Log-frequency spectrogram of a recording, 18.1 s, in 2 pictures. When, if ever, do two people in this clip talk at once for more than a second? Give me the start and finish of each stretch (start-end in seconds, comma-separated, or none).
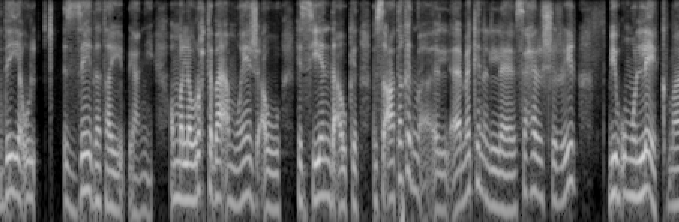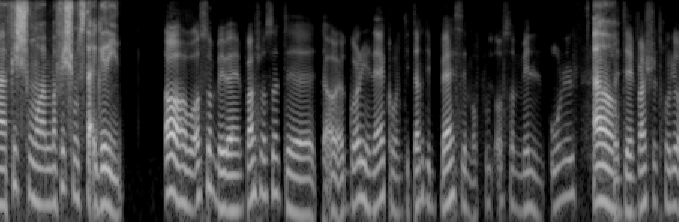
none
